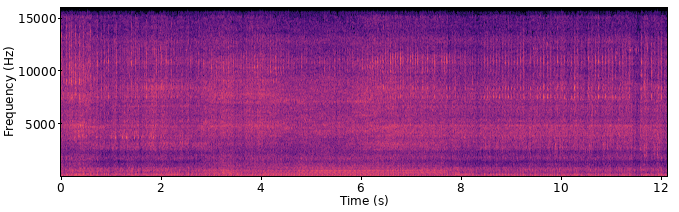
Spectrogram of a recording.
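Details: Honda CB750 four after a full engine and carb rebuild, pilot jet tuned on the stand, cold (about 50°F), no airbox: steady, even burble at idle with no knocks or misses, picking up briefly mid-clip; normal idle.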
